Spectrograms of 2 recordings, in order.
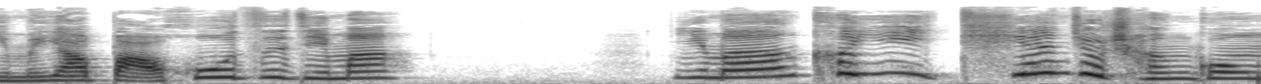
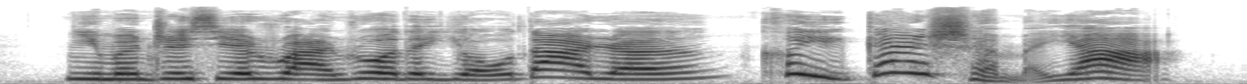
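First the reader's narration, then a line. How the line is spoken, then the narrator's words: Mocking. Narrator (Chinese): 这些坏邻居纷纷跑来嘲笑他们说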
